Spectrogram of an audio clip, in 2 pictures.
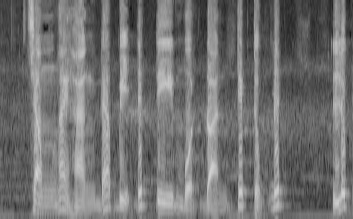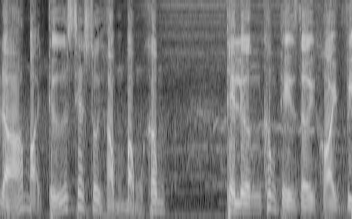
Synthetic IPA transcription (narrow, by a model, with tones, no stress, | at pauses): t͡ɕɔ˧wŋ͡mhaː˧jɦaː˨˩ŋɗa̰ː˧˥ɓḭ˧˨ɗi˦˥k̚ɗi˧mo˨˩t̚ɗwa̰ː˨˩nt̪i˦˥əp̚t̪ʊ˨˩k͡p̚ɗi˦˥k̚ | lʊ˦˥k͡p̚ɗɔ˨˦mɔ̰˧˨jt̪ʰɨ˨˦sɛ̰˧˥so˧jɦa̰˨˧˩wŋ͡mɓa̰˨˩wŋ͡mxə˧wŋ͡m | t̪ʰe˨˩lɨ̰˧˨əŋxə˧wŋ͡mt̪ʰe˧˩zəː˨˩jxɔ˧˩jvḭ˧˨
